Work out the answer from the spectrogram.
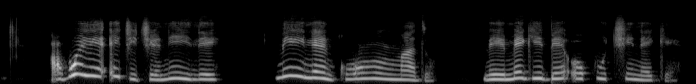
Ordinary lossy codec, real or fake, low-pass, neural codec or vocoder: none; fake; none; codec, 24 kHz, 0.9 kbps, WavTokenizer, small release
